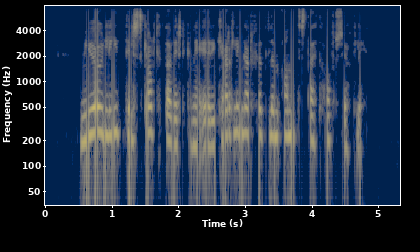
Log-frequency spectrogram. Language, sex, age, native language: Icelandic, female, 30-39, Icelandic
